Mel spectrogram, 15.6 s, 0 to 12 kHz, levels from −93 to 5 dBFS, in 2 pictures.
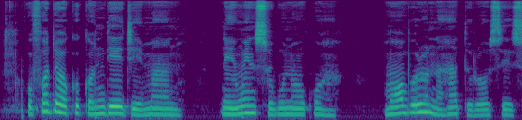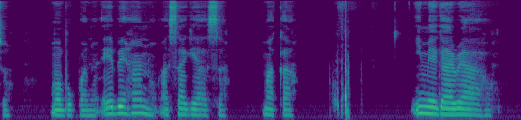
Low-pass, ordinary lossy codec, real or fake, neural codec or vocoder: none; none; fake; vocoder, 24 kHz, 100 mel bands, Vocos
